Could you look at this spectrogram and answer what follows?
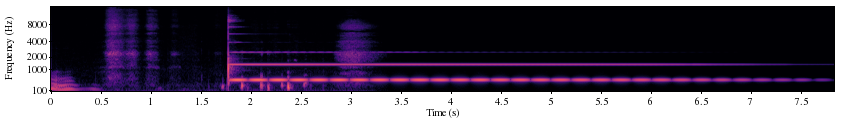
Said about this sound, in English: And so we're going to just start with one breath, and then we'll hear our bell, our chime. Bong.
